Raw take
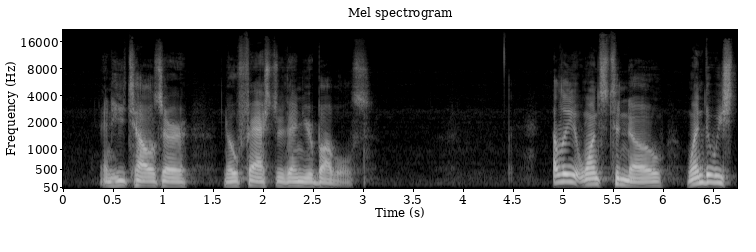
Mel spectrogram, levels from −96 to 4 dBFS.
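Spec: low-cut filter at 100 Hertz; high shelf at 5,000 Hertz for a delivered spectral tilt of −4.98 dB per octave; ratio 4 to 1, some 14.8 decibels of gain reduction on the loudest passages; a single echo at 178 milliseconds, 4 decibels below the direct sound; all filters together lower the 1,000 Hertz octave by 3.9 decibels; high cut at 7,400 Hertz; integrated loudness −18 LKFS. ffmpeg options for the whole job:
ffmpeg -i in.wav -af "highpass=100,lowpass=7400,equalizer=frequency=1000:width_type=o:gain=-5.5,highshelf=frequency=5000:gain=8,acompressor=threshold=-38dB:ratio=4,aecho=1:1:178:0.631,volume=21.5dB" out.wav

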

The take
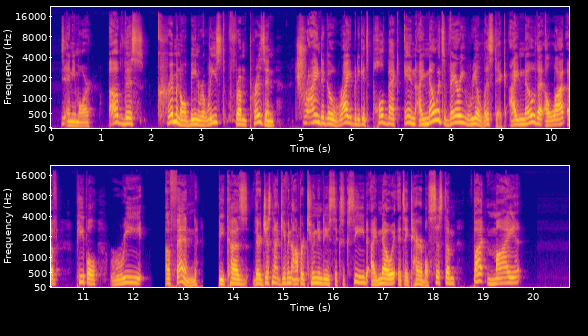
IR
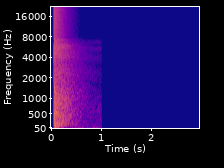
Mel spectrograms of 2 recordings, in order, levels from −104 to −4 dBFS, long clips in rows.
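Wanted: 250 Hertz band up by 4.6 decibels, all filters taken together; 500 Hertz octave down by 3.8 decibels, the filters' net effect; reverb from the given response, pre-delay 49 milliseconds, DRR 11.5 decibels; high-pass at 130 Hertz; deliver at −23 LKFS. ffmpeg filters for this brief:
-filter_complex "[0:a]highpass=130,equalizer=frequency=250:width_type=o:gain=9,equalizer=frequency=500:width_type=o:gain=-8,asplit=2[link_01][link_02];[1:a]atrim=start_sample=2205,adelay=49[link_03];[link_02][link_03]afir=irnorm=-1:irlink=0,volume=-22dB[link_04];[link_01][link_04]amix=inputs=2:normalize=0,volume=-6.5dB"

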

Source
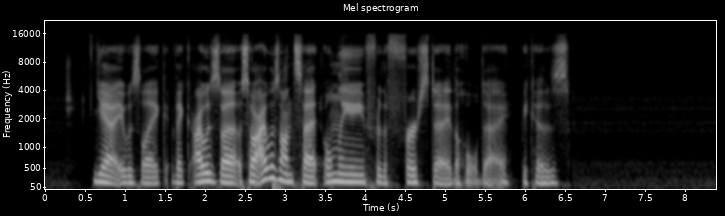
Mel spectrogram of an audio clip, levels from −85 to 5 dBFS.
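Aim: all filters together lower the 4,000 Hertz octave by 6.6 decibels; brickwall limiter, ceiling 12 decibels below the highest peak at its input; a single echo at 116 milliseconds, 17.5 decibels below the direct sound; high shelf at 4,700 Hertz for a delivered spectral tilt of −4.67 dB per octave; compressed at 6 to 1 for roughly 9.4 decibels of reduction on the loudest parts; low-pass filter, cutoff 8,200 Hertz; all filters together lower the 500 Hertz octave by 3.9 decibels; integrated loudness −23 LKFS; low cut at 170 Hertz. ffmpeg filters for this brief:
ffmpeg -i in.wav -af "highpass=170,lowpass=8200,equalizer=frequency=500:width_type=o:gain=-5,equalizer=frequency=4000:width_type=o:gain=-6.5,highshelf=frequency=4700:gain=-5,acompressor=threshold=-30dB:ratio=6,alimiter=level_in=7dB:limit=-24dB:level=0:latency=1,volume=-7dB,aecho=1:1:116:0.133,volume=18dB" out.wav

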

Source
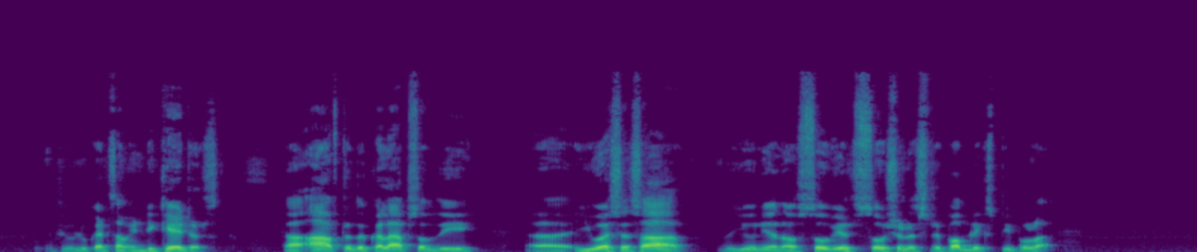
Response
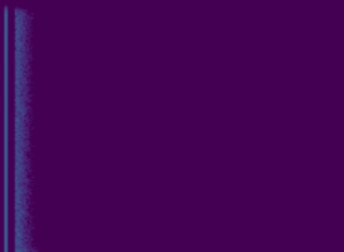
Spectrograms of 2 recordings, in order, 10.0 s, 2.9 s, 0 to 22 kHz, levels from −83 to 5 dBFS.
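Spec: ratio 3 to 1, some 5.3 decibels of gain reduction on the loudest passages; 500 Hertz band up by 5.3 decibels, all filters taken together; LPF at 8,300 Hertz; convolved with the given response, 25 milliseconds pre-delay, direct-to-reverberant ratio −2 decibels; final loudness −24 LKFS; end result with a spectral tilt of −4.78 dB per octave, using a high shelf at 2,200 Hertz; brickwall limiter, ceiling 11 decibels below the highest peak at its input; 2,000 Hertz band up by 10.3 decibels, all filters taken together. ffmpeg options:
-filter_complex "[0:a]lowpass=8300,equalizer=frequency=500:width_type=o:gain=5.5,equalizer=frequency=2000:width_type=o:gain=8.5,highshelf=frequency=2200:gain=8,acompressor=threshold=-11dB:ratio=3,alimiter=limit=-11dB:level=0:latency=1,asplit=2[link_01][link_02];[1:a]atrim=start_sample=2205,adelay=25[link_03];[link_02][link_03]afir=irnorm=-1:irlink=0,volume=4.5dB[link_04];[link_01][link_04]amix=inputs=2:normalize=0,volume=-5dB"

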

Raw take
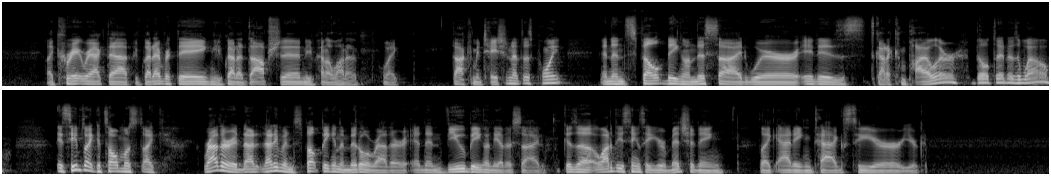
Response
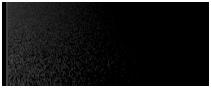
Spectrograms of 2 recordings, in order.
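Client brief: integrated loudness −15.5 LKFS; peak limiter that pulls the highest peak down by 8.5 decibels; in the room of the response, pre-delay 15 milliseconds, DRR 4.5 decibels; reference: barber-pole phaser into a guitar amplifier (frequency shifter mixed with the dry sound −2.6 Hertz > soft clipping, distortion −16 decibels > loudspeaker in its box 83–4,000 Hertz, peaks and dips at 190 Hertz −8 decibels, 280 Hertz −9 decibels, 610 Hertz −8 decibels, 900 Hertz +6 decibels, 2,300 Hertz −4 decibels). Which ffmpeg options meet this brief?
-filter_complex "[0:a]alimiter=limit=-11dB:level=0:latency=1,asplit=2[link_01][link_02];[1:a]atrim=start_sample=2205,adelay=15[link_03];[link_02][link_03]afir=irnorm=-1:irlink=0,volume=-8.5dB[link_04];[link_01][link_04]amix=inputs=2:normalize=0,asplit=2[link_05][link_06];[link_06]afreqshift=-2.6[link_07];[link_05][link_07]amix=inputs=2:normalize=1,asoftclip=threshold=-18dB,highpass=83,equalizer=frequency=190:width_type=q:width=4:gain=-8,equalizer=frequency=280:width_type=q:width=4:gain=-9,equalizer=frequency=610:width_type=q:width=4:gain=-8,equalizer=frequency=900:width_type=q:width=4:gain=6,equalizer=frequency=2300:width_type=q:width=4:gain=-4,lowpass=frequency=4000:width=0.5412,lowpass=frequency=4000:width=1.3066,volume=14dB"

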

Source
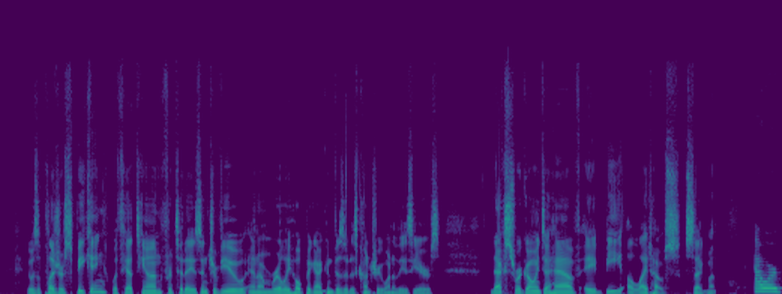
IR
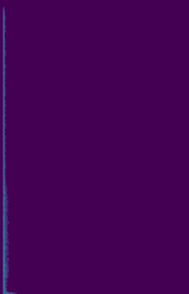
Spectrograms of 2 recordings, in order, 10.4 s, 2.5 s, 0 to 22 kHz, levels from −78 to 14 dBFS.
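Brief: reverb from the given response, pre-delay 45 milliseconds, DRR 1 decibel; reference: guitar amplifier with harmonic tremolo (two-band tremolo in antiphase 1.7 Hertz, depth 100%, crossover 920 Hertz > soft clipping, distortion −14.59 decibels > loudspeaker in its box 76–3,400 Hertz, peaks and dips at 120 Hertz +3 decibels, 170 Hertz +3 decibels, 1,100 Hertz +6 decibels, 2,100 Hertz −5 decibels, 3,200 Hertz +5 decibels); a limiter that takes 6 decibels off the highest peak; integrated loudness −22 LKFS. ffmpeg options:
-filter_complex "[0:a]alimiter=limit=-19.5dB:level=0:latency=1,asplit=2[link_01][link_02];[1:a]atrim=start_sample=2205,adelay=45[link_03];[link_02][link_03]afir=irnorm=-1:irlink=0,volume=-5dB[link_04];[link_01][link_04]amix=inputs=2:normalize=0,acrossover=split=920[link_05][link_06];[link_05]aeval=exprs='val(0)*(1-1/2+1/2*cos(2*PI*1.7*n/s))':channel_layout=same[link_07];[link_06]aeval=exprs='val(0)*(1-1/2-1/2*cos(2*PI*1.7*n/s))':channel_layout=same[link_08];[link_07][link_08]amix=inputs=2:normalize=0,asoftclip=threshold=-26dB,highpass=76,equalizer=frequency=120:width_type=q:width=4:gain=3,equalizer=frequency=170:width_type=q:width=4:gain=3,equalizer=frequency=1100:width_type=q:width=4:gain=6,equalizer=frequency=2100:width_type=q:width=4:gain=-5,equalizer=frequency=3200:width_type=q:width=4:gain=5,lowpass=frequency=3400:width=0.5412,lowpass=frequency=3400:width=1.3066,volume=13.5dB"

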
